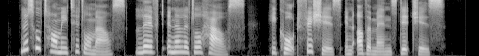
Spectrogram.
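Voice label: female British; Little Tommy Tittlemouse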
